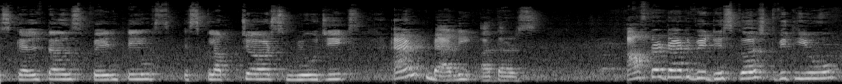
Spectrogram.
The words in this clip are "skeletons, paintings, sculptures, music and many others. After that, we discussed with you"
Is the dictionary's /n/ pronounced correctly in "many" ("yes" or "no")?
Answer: no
